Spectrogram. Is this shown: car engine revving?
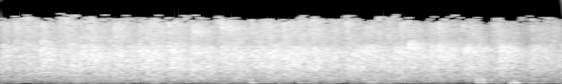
no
